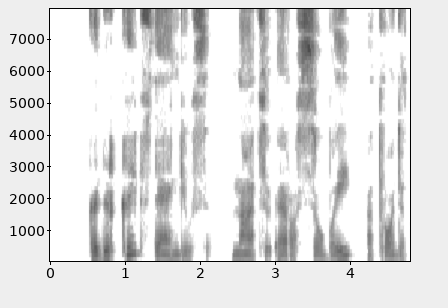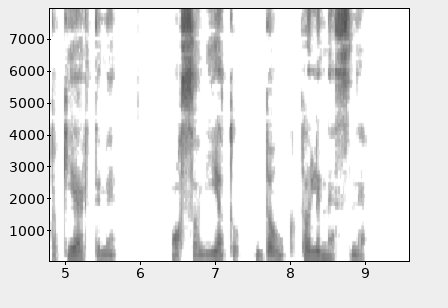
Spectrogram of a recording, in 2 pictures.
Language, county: Lithuanian, Šiauliai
